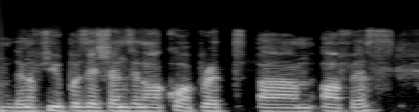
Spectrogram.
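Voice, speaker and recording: A man speaks with a Trinidadian accent. His intonation is monotone and flat over a quiet background. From Trinidad and Tobago. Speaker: nursing home executive and author. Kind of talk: video call talk.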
